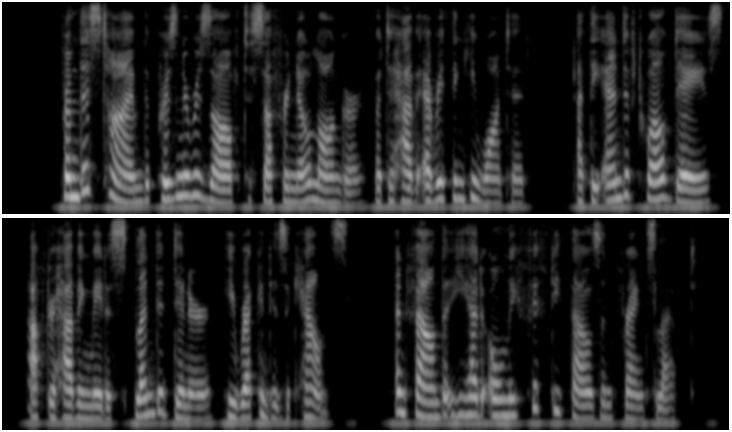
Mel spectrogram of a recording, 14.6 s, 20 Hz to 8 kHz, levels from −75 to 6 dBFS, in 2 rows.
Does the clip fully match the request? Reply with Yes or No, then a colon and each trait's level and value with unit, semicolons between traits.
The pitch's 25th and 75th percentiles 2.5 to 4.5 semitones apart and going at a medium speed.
No: average, 4.9 semitones; average, 170 wpm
